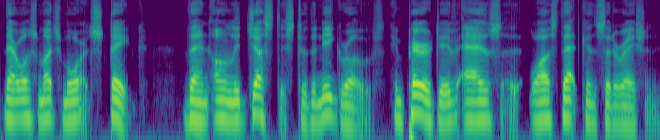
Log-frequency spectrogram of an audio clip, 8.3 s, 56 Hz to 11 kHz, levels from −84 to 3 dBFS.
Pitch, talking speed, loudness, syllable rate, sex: 120 Hz, 125 wpm, -20 LUFS, 4.4 syllables/s, male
